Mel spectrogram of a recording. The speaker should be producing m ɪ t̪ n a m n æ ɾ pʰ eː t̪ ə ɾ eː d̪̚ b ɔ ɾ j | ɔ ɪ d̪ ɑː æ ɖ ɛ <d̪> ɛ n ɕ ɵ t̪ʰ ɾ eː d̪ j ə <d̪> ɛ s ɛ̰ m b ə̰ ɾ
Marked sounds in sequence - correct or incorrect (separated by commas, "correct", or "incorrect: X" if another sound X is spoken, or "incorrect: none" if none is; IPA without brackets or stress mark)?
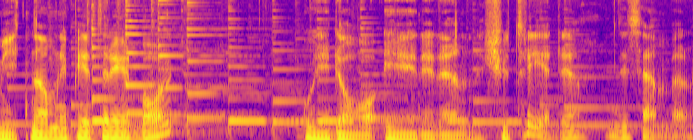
correct, correct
